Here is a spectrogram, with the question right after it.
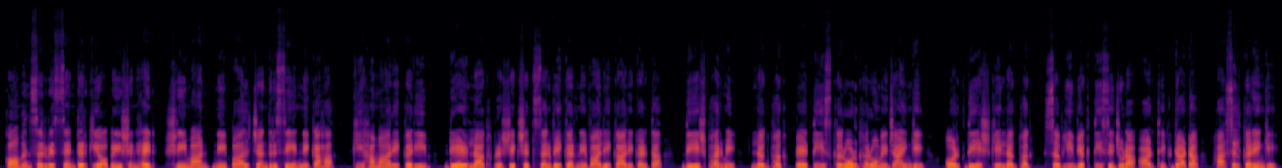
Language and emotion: Hindi, neutral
